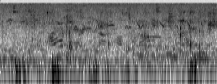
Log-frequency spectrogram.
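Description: Indistinct voices of people talking in the background, with a few dull low thumps.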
